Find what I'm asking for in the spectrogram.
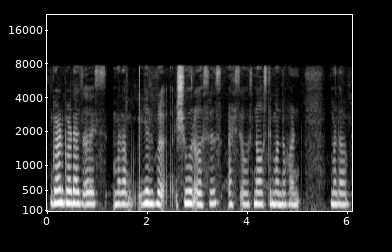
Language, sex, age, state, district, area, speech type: Kashmiri, female, 45-60, Jammu and Kashmir, Ganderbal, rural, spontaneous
